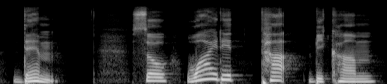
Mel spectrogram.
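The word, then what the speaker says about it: 田: The kanji is usually read as Ta, like in Yamada. However, in this word, it is pronounced Den.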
